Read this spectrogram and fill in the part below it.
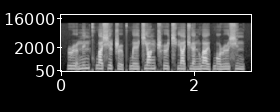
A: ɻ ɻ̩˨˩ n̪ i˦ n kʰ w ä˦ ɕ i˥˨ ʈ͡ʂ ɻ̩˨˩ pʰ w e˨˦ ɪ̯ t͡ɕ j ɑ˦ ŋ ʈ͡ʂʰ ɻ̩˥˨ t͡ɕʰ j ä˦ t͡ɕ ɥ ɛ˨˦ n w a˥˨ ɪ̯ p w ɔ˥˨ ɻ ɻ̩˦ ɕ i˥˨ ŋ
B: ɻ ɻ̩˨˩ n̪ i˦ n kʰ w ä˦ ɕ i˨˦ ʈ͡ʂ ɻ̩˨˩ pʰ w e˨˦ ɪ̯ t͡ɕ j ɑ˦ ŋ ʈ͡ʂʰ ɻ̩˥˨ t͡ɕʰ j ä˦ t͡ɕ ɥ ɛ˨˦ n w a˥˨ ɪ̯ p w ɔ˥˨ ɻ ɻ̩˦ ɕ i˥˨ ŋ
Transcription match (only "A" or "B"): A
